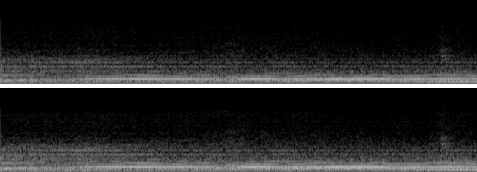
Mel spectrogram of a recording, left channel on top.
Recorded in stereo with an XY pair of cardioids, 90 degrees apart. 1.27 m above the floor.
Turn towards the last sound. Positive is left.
turn(degrees=-35)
